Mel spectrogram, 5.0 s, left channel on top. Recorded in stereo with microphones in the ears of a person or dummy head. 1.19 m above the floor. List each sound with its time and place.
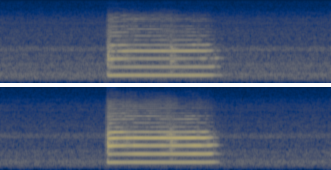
1.6 s a trumpet: 55° right (ahead or behind), 1.0 m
